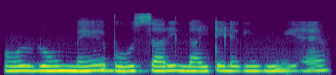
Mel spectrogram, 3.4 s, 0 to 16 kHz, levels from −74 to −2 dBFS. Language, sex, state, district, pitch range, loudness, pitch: Hindi, female, Uttar Pradesh, Saharanpur, 225-230 Hz, -12 LUFS, 225 Hz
